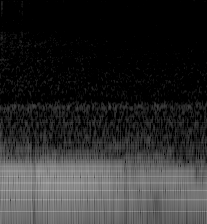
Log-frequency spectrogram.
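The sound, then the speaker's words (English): A motorcycle passing by rumbles with a low, steady engine drone, easing off slightly in loudness as it continues. No one speaks. “An intruder just came by on a motorcycle.”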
